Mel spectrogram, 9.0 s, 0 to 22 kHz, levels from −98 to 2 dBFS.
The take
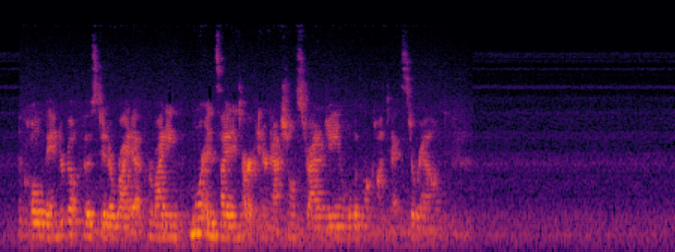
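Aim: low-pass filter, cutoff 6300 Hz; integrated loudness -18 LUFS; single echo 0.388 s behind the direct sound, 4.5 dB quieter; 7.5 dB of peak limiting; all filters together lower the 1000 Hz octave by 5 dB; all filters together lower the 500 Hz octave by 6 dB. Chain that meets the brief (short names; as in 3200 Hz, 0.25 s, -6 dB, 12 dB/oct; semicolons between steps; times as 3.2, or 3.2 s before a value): LPF 6300 Hz; bell 500 Hz -6 dB; bell 1000 Hz -4.5 dB; limiter -24.5 dBFS; echo 0.388 s -4.5 dB; gain +17 dB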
